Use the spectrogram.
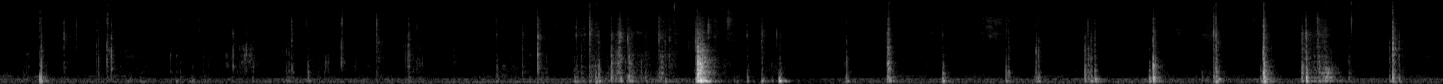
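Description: Tarot cards shuffled by hand, a series of crisp riffling and tapping bursts that grow denser and louder partway through, close up over a low steady hum.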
